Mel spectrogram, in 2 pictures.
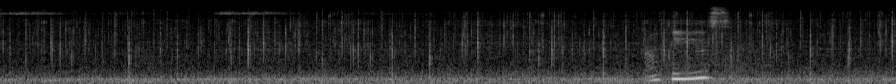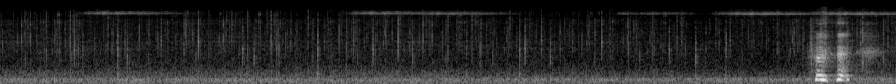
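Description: A metal chain creaks and rattles as someone climbs it.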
